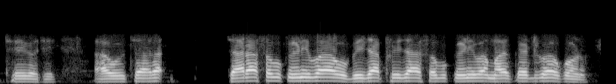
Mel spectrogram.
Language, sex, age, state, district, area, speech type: Odia, male, 18-30, Odisha, Boudh, rural, conversation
